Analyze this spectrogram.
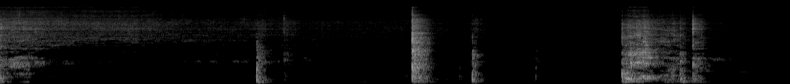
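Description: A metal ladle clinking and scraping against an aluminium cooking pot and a plate as curry is served out: a few sharp clinks, the loudest about four seconds in, and a longer scrape near the end. A soft hiss fades away over the first couple of seconds.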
